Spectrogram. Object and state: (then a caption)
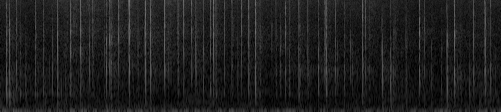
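Glass tabletop tapped with nails. Fingertips and long acrylic nails of both hands tap quickly on a flat, glossy, reflective glass tabletop panel resting solidly on a wooden table. A dense, rapid stream of sharp, bright clicks plays over a soft low rumble, each tap dying away almost instantly.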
